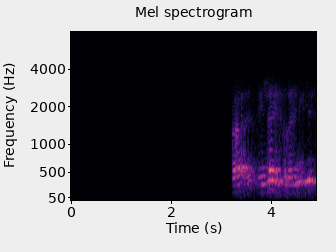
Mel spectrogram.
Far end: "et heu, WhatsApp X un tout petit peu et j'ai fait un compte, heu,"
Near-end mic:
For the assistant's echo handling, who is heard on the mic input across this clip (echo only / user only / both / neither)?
user only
